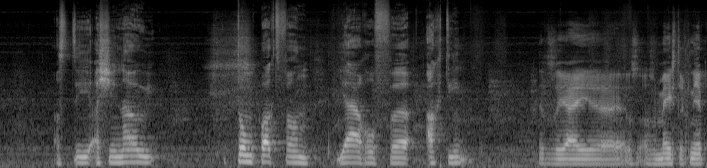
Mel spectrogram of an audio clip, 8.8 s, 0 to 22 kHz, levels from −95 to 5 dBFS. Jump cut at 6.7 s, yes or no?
yes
